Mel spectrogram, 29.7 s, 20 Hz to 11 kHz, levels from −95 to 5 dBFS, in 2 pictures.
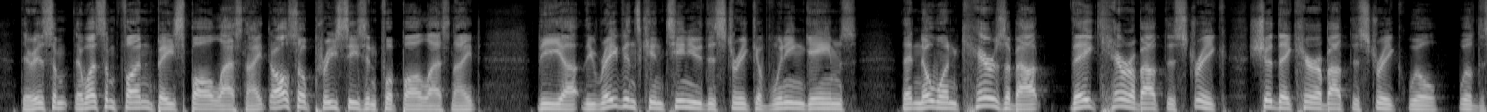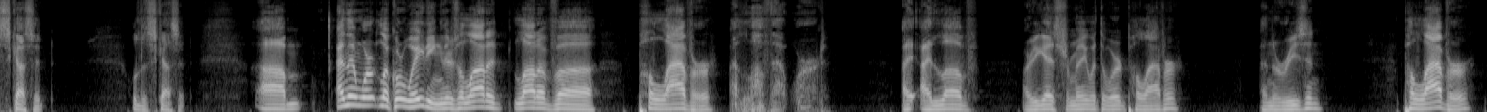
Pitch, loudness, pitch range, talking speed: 140 Hz, -25 LUFS, 120-165 Hz, 170 wpm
